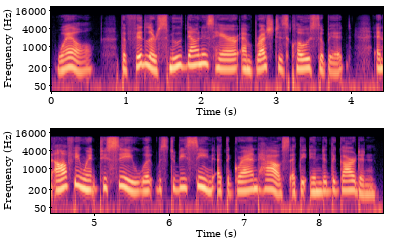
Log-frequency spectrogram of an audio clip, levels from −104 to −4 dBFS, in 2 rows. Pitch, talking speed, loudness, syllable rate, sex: 195 Hz, 230 wpm, -20 LUFS, 5.1 syllables/s, female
